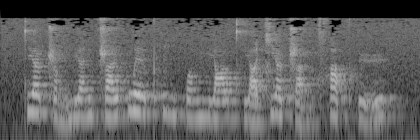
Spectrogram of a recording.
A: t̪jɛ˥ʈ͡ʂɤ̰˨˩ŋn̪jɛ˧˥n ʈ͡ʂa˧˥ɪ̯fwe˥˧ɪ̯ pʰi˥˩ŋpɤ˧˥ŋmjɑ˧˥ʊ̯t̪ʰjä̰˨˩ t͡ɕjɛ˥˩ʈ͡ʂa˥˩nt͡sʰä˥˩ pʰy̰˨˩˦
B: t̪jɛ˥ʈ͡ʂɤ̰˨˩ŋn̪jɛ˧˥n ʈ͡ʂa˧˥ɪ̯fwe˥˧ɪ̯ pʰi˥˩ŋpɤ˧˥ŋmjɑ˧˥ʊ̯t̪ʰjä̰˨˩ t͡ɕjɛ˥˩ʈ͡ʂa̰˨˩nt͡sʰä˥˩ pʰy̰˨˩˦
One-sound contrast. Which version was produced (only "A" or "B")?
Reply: B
